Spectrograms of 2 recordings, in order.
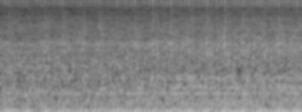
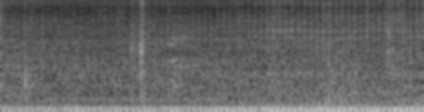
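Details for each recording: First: Toyota Corolla warm petrol engine idling with check-engine light on, weak, cutting out and high fuel use: uneven pop-pop-pop beat and heavy shaking from a misfiring cylinder, before repair. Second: Toyota Corolla at idle, heard at the exhaust after repair: even, steady exhaust note with no puffing or skipped beats; all four cylinders now firing. The check engine light is still on from coil-disconnection tests.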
